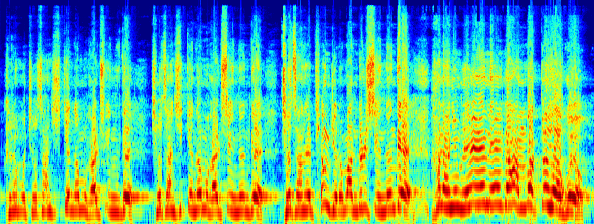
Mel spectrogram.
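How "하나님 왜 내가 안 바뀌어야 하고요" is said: loud, high lament to God; lamenting prayer. Pretend. Believer cries out to God in mourning, loud lament. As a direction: cry out in grief to God. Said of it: "애통하면서 우시는 거예요".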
